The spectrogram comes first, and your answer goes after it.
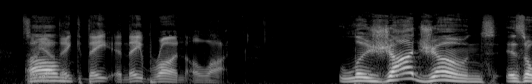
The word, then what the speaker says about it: Lajae: The pronunciation phonetically spelled out as Luh, la, dash, Zhah. And then parenthetically says soft G. I guess Jah, yeah, Zhah.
